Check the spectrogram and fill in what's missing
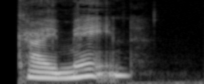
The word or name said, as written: KAIMAN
